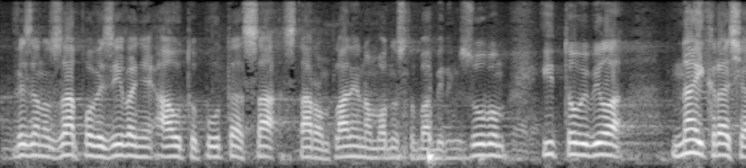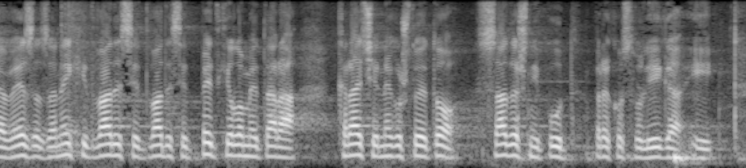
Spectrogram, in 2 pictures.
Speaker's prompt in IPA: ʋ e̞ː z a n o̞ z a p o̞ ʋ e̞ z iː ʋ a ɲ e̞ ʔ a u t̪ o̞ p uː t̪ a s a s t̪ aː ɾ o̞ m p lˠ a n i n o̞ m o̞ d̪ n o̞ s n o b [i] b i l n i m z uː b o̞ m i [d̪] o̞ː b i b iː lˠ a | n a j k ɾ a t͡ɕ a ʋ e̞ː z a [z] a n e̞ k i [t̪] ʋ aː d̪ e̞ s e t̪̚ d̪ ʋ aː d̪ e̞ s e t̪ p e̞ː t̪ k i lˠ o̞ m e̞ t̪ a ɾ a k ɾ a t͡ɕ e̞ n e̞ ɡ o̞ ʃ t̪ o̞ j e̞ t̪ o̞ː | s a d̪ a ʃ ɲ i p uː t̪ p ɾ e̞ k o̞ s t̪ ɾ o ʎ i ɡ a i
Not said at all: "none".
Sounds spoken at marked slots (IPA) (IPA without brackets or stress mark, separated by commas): a, t̪, z, d̪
